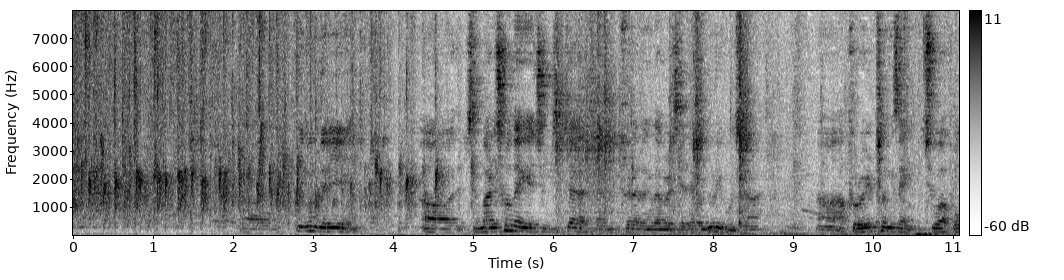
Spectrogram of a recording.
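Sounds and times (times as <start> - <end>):
church congregation applauding newly ordained officers: 0.0 - 5.3
speech: 2.8 - 3.8, 4.4 - 8.7, 9.5 - 11.0.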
